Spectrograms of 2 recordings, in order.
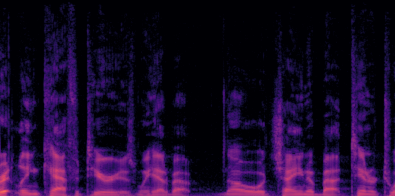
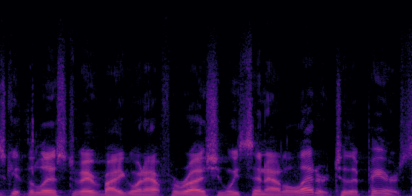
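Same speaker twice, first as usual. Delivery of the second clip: usual speaking voice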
